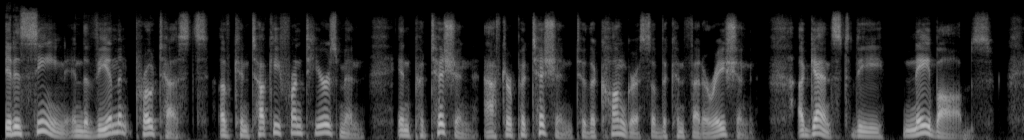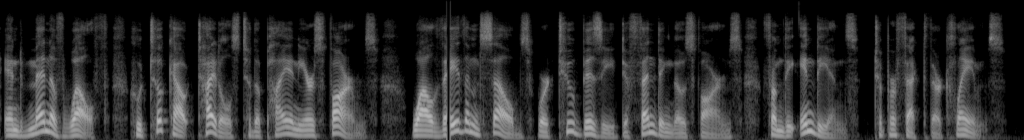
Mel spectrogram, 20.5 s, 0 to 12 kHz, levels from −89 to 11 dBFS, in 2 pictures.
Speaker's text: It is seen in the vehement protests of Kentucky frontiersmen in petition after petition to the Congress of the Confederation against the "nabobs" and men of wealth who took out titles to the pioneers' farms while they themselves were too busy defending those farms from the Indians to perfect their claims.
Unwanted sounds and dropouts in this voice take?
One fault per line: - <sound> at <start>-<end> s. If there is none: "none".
- dropout at 14.7-14.7 s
